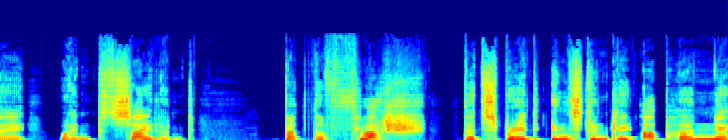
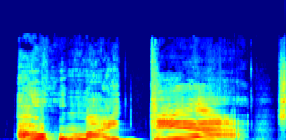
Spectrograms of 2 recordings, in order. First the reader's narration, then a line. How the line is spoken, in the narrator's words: screeched the crone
